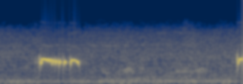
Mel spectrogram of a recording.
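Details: Zebra dove song from a caged local perkutut, played to make other birds active and singing: one clear rolling coo phrase of stuttered notes with a final rounded note, then the start of the next at the end.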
